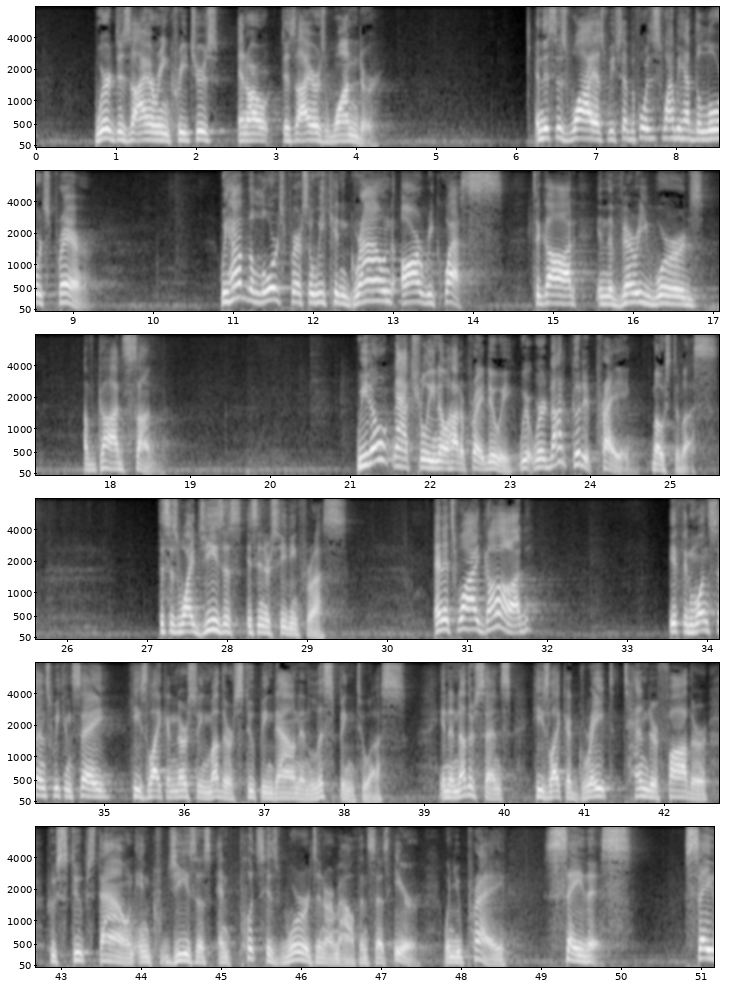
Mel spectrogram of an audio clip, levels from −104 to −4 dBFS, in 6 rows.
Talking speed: 140 wpm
